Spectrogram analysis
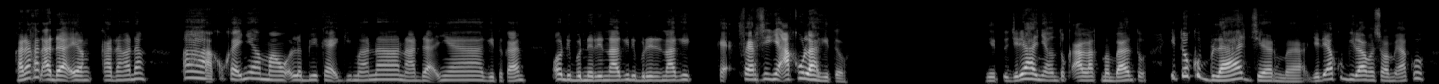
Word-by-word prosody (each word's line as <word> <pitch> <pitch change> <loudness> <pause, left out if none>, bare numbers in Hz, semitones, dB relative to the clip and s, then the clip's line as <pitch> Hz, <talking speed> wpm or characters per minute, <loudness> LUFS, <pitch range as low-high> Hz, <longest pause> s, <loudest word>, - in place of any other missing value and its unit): Karena 280 - +4
kan 335 - 0
ada 215 -1 +6
yang 200 -1 +2 0.2
kadang-kadang, 210 +6 -2 0.4
"Ah 300 -2 +2
aku - - -15
kayaknya 260 +4 0
mau 205 -3 0
lebih 205 0 -3
kayak 190 -2 -2
gimana 210 +4 -2
nadanya," 200 +2 -3
gitu 175 0 -9
kan, 170 +5 +1 0.3
oh 240 - +2
dibenerin 195 -2 -2
lagi 195 +2 +3
dibenerin 190 -1 -3
lagi 200 +2 0 0.3
kayak 375 0 -5
versinya 235 0 +4
aku 285 - -1
lah 225 -2 +9
gitu. 145 -7 -7 1.4
Gitu 170 0 -7
jadi - - +6
hanya 210 -5 -1
untuk 180 +1 -8
alat 185 +1 +3
membantu, 180 +1 0 0.2
itu 380 - -2
aku 380 - -1
belajar 195 -3 +3
Mbak 140 -3 -7
jadi 170 - -2
aku 255 0 -11
bilang 210 -2 +2
ama 195 - -5
suami 175 -2 -4
aku, 270 +8 -6
200 Hz, 170 wpm, -25 LUFS, 185-225 Hz, 1.4 s, lah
